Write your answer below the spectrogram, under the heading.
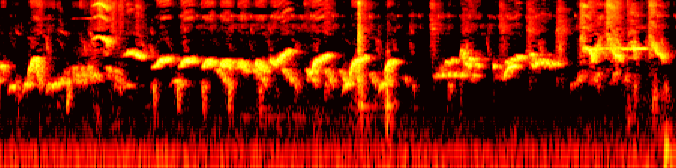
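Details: Female white-rumped shama (murai batu betina) singing while male courts her: fast, varied string of whistled, upslurred and downslurred notes, briefly pausing before a final chattering phrase, with faint ticks behind.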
